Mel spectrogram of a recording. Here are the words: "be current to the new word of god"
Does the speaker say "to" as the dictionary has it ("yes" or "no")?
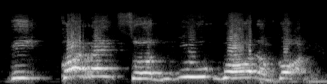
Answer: no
